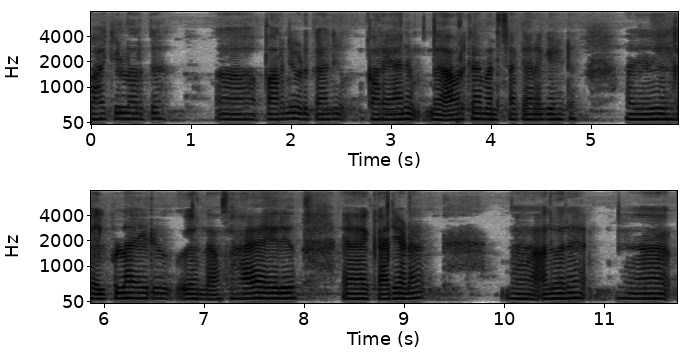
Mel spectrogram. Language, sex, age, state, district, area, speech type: Malayalam, male, 18-30, Kerala, Idukki, rural, spontaneous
